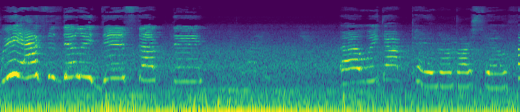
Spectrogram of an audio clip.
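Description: A young girl singing without clear words in short phrases, with a few held notes near the end, over a steady low hum.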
